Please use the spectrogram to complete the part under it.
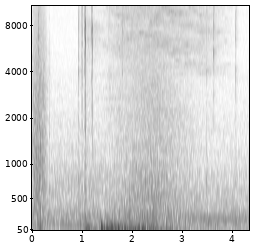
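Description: Game sound effects rumble and whoosh.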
